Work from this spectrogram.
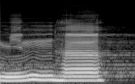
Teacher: huruf ha dipanjangkan dua harakat ya karena di depannya terdapat Alif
